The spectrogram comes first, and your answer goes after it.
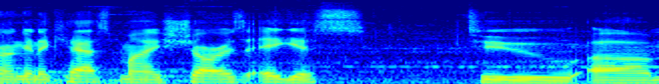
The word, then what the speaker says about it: Aegis: as soon as we get in there, I'm gonna cast my Shar's Aegis to, it always bugged me that the G is a hard G. Like Aegis.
